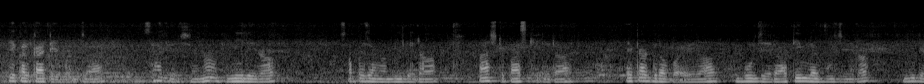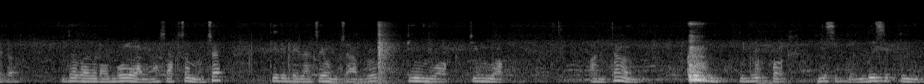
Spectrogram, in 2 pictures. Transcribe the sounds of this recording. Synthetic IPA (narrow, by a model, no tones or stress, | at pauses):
ekʌlkaʈebʱʌnd͡zasat̪ʰiʌɾusʌŋɡʌmileɾʌ | sʌbʌjsʌŋɡʌmileɾʌ | pasʈʌpaskʰeleɾʌekaɡrʌbʱʌeɾʌbud͡zeɾʌʈ̪imlajbud͡zeɾʌ | mileɾʌ | d͡zʌbʌewʈaɡolːaɡnʌsʌkt͡sʰʌbʱunt͡sʰʌ | t̪et̪ibelat͡saĩɦunt͡sʰʌɦʌmɾoʈimwʌrkʈimwʌrk | ʌnt̪ʌ | ɡrupwʌrk | ɖisiplinɖis̬iplin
